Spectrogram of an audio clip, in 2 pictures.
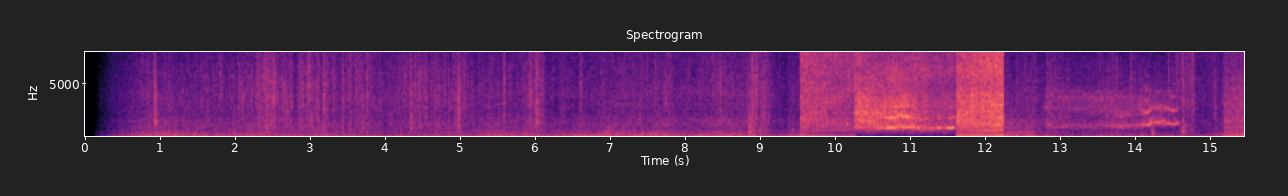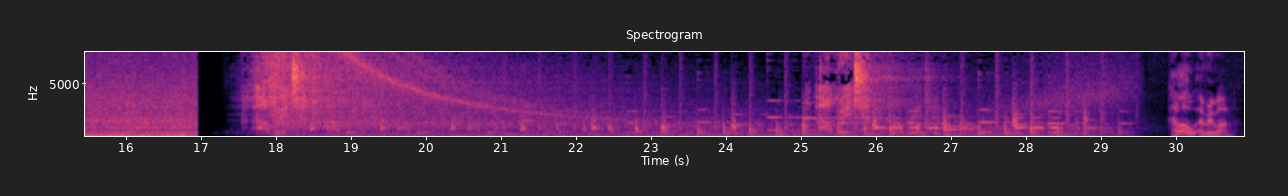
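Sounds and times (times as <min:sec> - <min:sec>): car engine running under load: 0:14.9 - 0:17.0.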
